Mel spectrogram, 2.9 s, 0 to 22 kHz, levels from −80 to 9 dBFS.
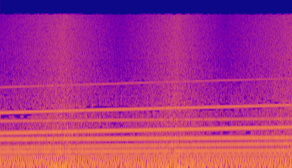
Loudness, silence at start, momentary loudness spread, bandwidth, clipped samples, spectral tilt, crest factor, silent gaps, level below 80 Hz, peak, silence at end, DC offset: -16 LUFS; 0 s; 2 LU; 16 kHz; under 0.1%; -4.5 dB/octave; 12 dB; none; -24 dBFS; -4 dBFS; 0 s; under 0.1%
